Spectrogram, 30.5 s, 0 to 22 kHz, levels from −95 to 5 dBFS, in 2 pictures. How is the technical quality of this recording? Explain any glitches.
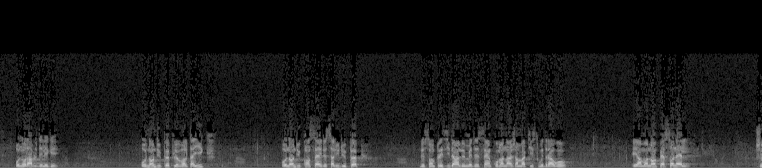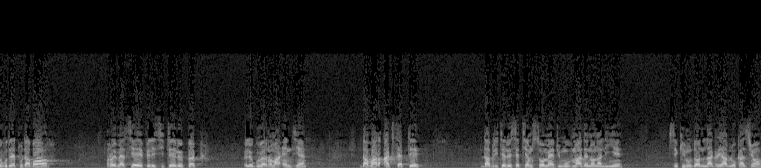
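No technical faults are audible.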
